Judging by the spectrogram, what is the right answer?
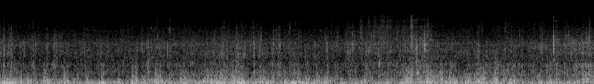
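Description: Wind buffeting the microphone of a mountain biker's camera while riding a trail, a steady low rumble with scattered small clicks and rattles.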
